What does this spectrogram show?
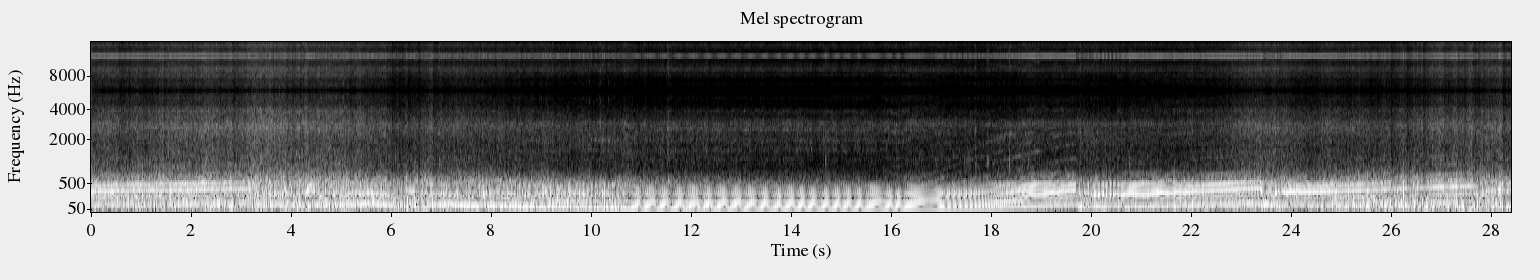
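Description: Yamaha FZ1 motorcycle's inline-four engine with wind rumble. The engine note falls as the bike slows, settles low and steady for several seconds, then climbs again, dropping sharply at each upshift, twice in the last third.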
